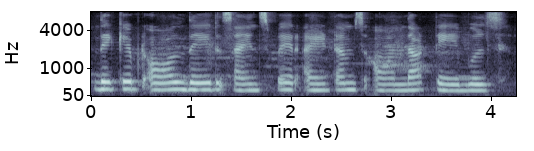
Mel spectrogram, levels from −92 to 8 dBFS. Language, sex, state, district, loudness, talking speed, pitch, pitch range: English, female, Andhra Pradesh, Sri Satya Sai, -16 LUFS, 140 wpm, 235 Hz, 220-245 Hz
